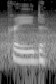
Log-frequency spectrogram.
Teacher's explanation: after you hear the A sound in pray, when you add ED, you're just hearing D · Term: D sound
